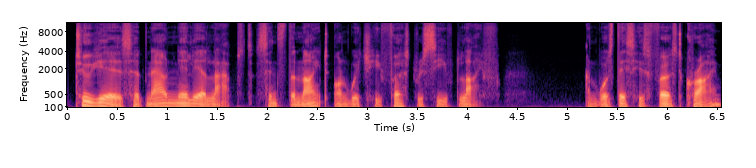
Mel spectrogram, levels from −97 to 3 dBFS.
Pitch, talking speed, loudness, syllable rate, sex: 90 Hz, 190 wpm, -21 LUFS, 5.1 syllables/s, male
